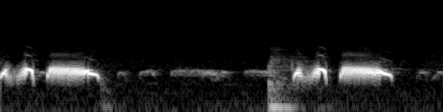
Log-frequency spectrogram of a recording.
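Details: Spotted dove luring and provoking rivals to sing: a clipped double note and long low coo, then a quiet murmuring stretch, a brief thump, and the same phrase again about three seconds later.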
